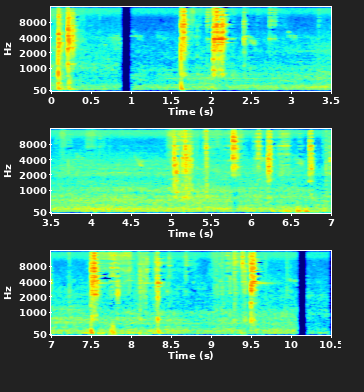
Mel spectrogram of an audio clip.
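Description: Sharp metallic clinks and knocks, about a dozen spread irregularly, as a chrome-plated brass fitting and a pipe wrench are handled on hard ground, over a low handling rumble.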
